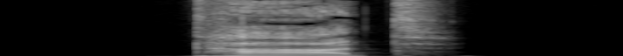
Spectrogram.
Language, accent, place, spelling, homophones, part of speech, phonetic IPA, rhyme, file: German, Germany, Berlin, tat, Tat, verb, [taːt], -aːt, De-tat.ogg
- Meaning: first/third-person singular preterite of tun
